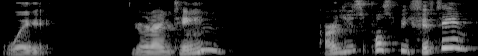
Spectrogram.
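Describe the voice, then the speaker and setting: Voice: mid-range voice, wildly swooping pitch, normal speed, bright, forceful tone, voice pushed up. A narrator doing a blunt, confused young girl. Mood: puzzled. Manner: puzzled questioning.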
